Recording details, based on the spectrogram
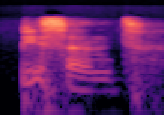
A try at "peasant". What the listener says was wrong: So it's actually pronounced peasant. Peasant. Yeah, it's kind of an exception in pronunciation. It really looks like peasant, but it's pronounced pe, and then the S sounds like a Z. Peasant. Peasant. So that Z really needs to come out.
